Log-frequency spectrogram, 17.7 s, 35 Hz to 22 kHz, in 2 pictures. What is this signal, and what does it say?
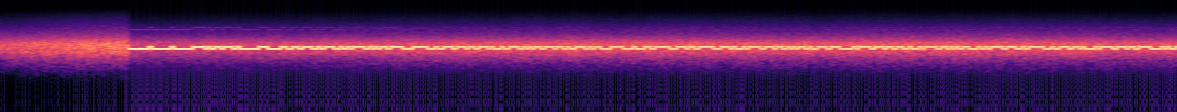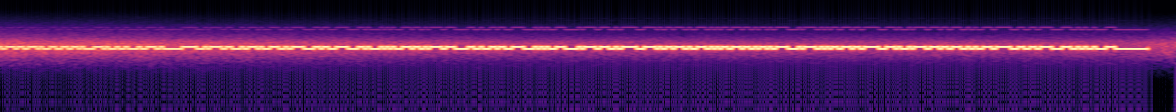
RTTY (45.45 baud, 170 Hz shift), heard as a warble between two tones, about 1410 Hz centre, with radio static and a narrow filter. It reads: MINNESOTA HAS ABOUT THE SAME PERCENTAGE OF HIGH-TECHNOLOGY EMPLOYMENT AS DOES THE NATION.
